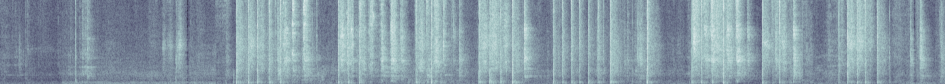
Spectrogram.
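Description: Gloved punches hitting a heavy bag in fast flurries of sharp smacks, starting about five seconds in, with short pauses between combinations.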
